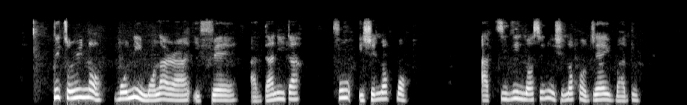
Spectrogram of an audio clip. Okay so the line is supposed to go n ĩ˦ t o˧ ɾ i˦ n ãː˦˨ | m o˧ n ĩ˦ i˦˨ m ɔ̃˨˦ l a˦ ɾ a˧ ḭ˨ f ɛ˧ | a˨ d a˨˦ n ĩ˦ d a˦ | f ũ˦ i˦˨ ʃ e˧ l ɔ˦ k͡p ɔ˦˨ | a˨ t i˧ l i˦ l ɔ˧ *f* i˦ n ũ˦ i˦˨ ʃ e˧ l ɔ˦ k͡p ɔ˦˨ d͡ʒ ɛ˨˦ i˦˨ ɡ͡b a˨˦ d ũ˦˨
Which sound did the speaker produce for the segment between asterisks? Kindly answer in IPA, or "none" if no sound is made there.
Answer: s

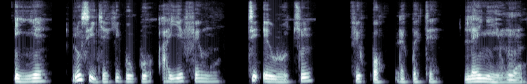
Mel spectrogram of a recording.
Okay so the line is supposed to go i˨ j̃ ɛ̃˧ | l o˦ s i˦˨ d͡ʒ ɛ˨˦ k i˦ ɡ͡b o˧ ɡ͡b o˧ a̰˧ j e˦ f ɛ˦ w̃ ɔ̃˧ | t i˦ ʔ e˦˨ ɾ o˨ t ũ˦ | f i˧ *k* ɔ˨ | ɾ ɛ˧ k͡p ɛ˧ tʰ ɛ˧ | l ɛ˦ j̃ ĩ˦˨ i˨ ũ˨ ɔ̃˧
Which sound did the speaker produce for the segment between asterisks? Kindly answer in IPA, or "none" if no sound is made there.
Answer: k͡p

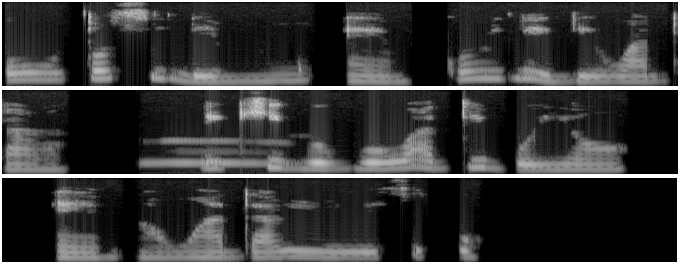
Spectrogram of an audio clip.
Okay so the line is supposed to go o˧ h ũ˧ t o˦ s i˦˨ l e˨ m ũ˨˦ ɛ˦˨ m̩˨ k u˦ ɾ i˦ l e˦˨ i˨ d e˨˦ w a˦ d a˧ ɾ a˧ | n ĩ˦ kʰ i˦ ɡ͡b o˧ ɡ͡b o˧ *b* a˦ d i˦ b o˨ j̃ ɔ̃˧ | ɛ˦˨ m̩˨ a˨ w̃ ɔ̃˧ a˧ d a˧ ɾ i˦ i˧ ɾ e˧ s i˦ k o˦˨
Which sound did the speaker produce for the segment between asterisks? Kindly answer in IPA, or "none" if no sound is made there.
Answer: w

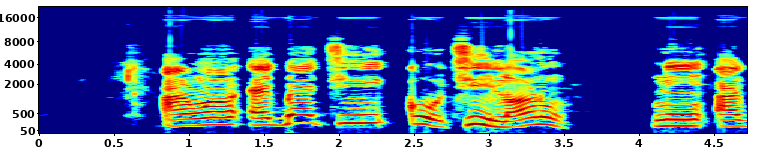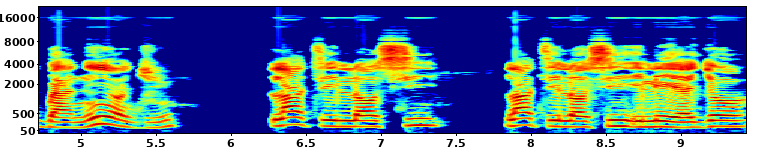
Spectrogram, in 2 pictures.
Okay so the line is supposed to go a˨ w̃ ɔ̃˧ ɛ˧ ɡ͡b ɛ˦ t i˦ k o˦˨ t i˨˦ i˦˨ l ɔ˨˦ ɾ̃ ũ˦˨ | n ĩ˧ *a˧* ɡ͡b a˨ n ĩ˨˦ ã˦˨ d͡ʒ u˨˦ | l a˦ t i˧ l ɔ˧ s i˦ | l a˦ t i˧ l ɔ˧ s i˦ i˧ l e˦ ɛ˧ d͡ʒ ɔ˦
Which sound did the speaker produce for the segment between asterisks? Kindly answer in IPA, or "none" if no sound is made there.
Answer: a˧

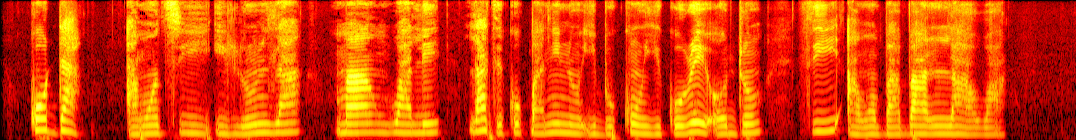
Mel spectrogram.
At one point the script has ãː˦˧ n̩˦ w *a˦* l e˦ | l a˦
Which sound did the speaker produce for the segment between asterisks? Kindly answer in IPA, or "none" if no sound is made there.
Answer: a˦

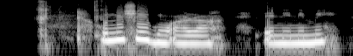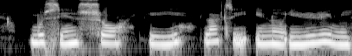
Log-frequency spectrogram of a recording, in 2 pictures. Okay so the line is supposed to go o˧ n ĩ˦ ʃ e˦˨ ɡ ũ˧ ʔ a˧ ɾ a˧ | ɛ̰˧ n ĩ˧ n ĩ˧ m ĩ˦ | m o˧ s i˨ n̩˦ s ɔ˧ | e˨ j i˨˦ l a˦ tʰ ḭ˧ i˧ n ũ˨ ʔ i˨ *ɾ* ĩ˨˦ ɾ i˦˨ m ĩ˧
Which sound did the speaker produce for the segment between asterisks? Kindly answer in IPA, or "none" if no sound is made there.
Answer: ɾ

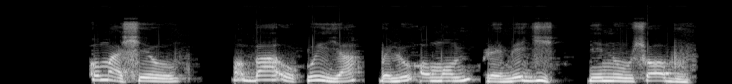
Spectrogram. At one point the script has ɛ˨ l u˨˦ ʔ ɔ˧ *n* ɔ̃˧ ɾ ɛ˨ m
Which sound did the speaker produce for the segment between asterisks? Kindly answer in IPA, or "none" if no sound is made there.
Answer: m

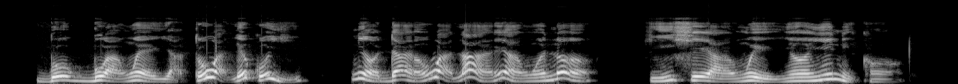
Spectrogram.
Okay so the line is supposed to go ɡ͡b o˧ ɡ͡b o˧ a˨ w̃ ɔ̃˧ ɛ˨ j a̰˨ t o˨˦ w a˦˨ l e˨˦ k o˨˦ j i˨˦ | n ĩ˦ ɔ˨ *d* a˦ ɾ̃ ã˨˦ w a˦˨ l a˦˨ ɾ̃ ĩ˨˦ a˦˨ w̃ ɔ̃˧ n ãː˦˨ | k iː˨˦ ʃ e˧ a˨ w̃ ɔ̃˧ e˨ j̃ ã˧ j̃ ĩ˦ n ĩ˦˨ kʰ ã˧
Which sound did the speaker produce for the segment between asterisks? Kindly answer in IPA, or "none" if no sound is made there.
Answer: d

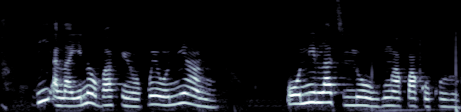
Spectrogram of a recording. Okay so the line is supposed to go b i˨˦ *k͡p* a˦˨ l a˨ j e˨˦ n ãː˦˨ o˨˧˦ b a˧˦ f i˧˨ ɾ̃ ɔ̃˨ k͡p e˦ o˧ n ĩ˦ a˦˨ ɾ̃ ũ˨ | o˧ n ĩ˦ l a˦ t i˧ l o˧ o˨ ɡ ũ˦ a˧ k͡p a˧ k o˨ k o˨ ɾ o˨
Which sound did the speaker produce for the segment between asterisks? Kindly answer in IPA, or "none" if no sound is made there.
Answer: none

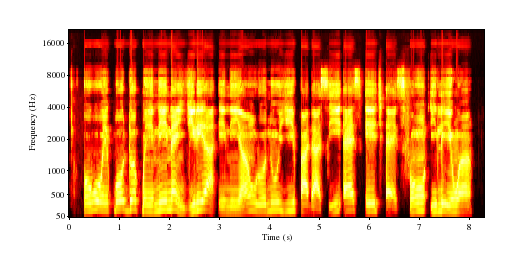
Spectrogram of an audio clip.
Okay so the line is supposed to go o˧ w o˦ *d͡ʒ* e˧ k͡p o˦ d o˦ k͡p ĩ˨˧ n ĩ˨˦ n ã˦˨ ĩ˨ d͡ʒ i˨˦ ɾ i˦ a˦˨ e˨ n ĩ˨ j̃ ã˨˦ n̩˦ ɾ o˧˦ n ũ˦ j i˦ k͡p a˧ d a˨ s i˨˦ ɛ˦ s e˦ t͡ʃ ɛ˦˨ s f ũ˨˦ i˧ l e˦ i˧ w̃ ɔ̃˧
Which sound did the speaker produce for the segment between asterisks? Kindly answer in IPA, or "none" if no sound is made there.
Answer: none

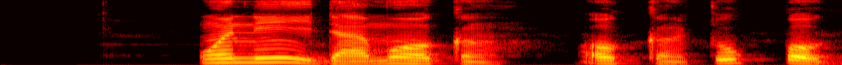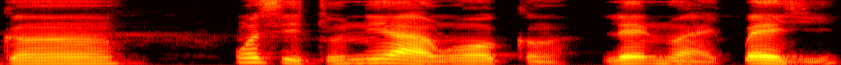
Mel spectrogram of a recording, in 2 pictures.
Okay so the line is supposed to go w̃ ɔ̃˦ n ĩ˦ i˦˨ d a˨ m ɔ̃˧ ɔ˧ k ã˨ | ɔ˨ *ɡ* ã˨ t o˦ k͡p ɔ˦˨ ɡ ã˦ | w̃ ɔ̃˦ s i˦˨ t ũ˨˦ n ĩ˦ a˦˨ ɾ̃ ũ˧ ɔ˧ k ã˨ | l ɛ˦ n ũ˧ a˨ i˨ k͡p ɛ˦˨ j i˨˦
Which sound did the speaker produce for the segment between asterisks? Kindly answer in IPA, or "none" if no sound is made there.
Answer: k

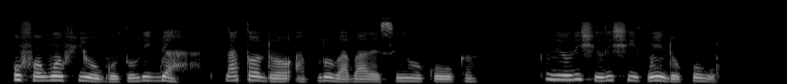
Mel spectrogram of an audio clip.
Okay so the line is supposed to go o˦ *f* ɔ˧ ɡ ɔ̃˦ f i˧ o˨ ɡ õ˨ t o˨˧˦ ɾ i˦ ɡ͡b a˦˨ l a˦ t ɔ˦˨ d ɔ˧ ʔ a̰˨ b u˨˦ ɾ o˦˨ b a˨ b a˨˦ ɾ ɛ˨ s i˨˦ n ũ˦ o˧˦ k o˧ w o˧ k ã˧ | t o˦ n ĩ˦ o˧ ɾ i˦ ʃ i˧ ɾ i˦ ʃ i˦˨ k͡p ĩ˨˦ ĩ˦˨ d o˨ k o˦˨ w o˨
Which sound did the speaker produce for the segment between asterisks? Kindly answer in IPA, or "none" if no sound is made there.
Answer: f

